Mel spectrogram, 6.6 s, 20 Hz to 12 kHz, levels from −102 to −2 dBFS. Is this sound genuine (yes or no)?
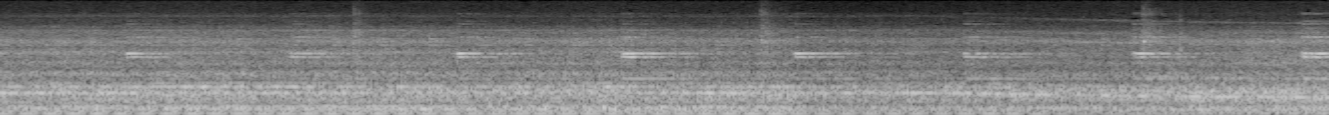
yes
